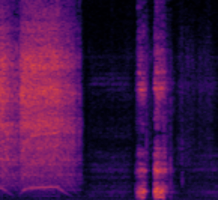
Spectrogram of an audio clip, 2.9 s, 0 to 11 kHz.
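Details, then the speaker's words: Ryobi HP53L Tek4 lithium screwdriver running in forward: about a second of high, raspy whirr spinning up and winding down, then handling clicks; abnormal gear noise, owner plans to disassemble, maybe grease the gears. "i'm going to take it apart see what's up with it it's kind of making a noise when it's in the forward"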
